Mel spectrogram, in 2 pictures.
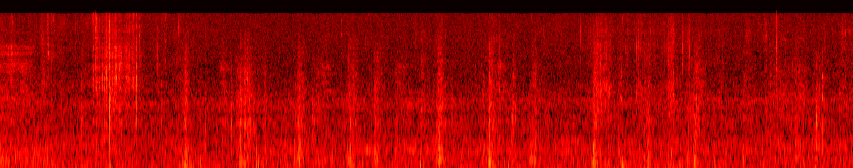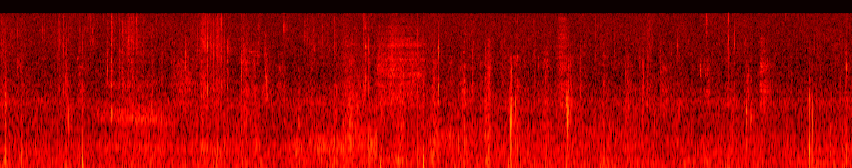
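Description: Faint crackling and crunching of a crumbly, freshly baked vegan kourou pastry as it is broken apart by hand and then bitten and chewed, in many small scattered crackles.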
